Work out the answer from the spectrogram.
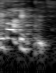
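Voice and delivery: soft breathy laugh. Real, not acted. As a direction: let a laugh slip out.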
